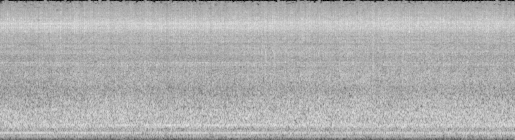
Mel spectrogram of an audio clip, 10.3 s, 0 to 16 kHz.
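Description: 1938 Austin 10 Cambridge's four-cylinder side-valve engine running steadily as the car cruises, an even engine note under heavy wind and road noise.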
